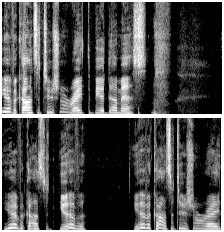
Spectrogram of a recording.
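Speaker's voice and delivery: very high-pitched, cracking, stammering voice. Recalling a Rick and Morty episode, quoting its line in a Morty voice. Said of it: "you're a little too good at Morty".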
